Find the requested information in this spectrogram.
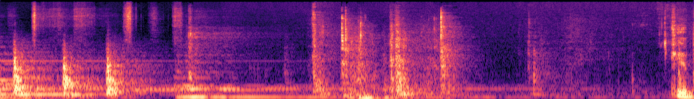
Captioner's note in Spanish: Toques en la puerta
